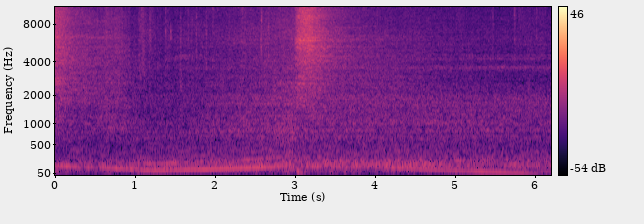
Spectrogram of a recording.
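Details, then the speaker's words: Turbocharged Mitsubishi Lancer road test after vacuum line, blow-off valve and boost controller work: deep engine pull under boost, then a short sharp hiss on throttle lift, the blow-off valve venting as it should. "Anyway, let me get up out of here. I don't know if you can hear the blow-off valve or not."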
